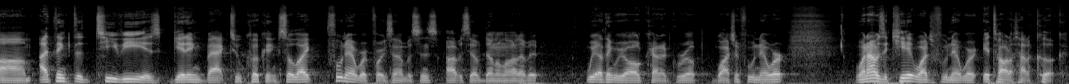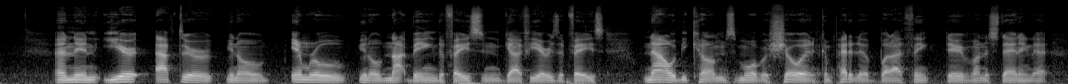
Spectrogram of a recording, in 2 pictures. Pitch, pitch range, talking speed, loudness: 100 Hz, 95-110 Hz, 240 wpm, -23 LUFS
